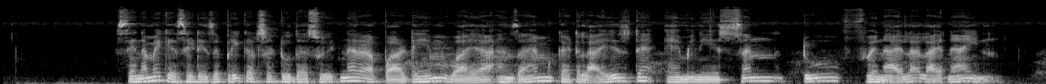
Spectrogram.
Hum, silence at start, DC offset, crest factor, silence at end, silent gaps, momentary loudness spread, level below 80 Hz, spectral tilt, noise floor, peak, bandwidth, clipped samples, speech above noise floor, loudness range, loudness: none; 0.6 s; under 0.1%; 14 dB; 0.45 s; none; 5 LU; -46 dBFS; -5 dB/octave; -45 dBFS; -2 dBFS; 14.5 kHz; under 0.1%; 30 dB; 1 LU; -15 LUFS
